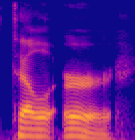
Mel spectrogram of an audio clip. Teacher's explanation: And the H deletion, we drop the H on unstressed little words like he, him, her, or have. >> So, a phrase like tell her becomes tell er.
